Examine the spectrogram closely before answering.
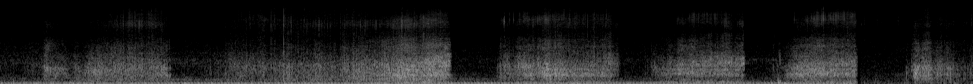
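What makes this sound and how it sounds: Long nails and fingertips scratch and rub a black foam windscreen on a microphone. Close, muffled scratching and rustling come in repeated bursts with brief quiet gaps. A low rumble sits underneath throughout.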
